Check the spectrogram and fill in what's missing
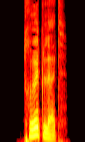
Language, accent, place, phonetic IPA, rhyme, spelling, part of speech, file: German, Germany, Berlin, [ˈtʁøːdlət], -øːdlət, trödlet, verb, De-trödlet.ogg
- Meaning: second-person plural subjunctive I of trödeln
